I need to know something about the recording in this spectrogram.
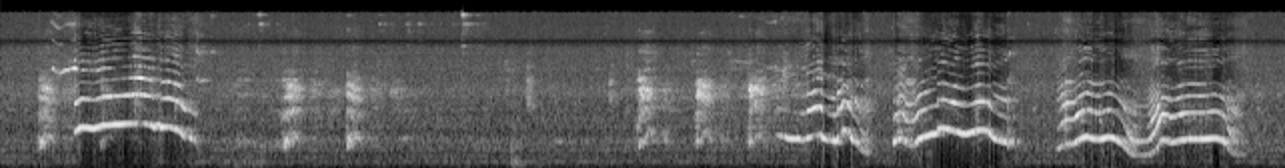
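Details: A mutt howls and yips: wavering tonal howls, then a run of rapid rising-and-falling yodelling notes with clear harmonic overtones, broken by brief pauses.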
